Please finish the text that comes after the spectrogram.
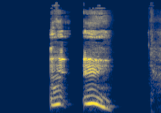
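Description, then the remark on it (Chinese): A voice gives a short cough and then a longer throat clearing, two separate bursts with a falling, gravelly tone, and a faint third sound at the end. “明丽咳嗽一声，清了清嗓子，宣读着”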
